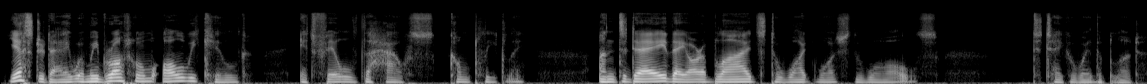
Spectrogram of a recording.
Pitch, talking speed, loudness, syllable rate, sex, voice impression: 115 Hz, 150 wpm, -21 LUFS, 4.6 syllables/s, male, masculine, slightly young, slightly thick, slightly tensed, weak, dark, slightly soft, slightly muffled, slightly fluent, cool, intellectual, refreshing, very sincere, very calm, very friendly, very reassuring, unique, slightly elegant, wild, sweet, lively, kind, slightly modest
